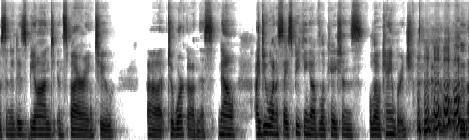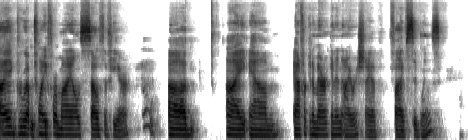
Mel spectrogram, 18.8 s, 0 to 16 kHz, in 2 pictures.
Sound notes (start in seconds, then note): 8.3 laughing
